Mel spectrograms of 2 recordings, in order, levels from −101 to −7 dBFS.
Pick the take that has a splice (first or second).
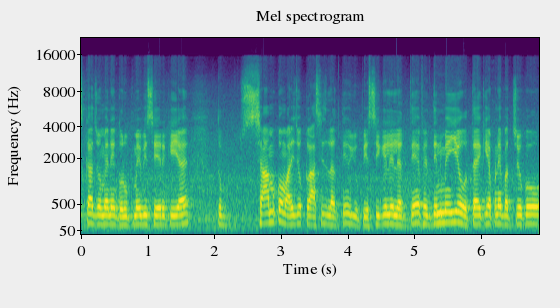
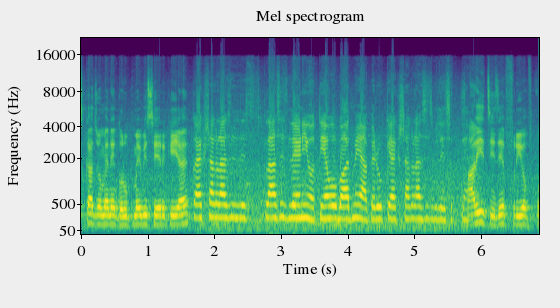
second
